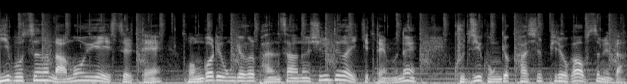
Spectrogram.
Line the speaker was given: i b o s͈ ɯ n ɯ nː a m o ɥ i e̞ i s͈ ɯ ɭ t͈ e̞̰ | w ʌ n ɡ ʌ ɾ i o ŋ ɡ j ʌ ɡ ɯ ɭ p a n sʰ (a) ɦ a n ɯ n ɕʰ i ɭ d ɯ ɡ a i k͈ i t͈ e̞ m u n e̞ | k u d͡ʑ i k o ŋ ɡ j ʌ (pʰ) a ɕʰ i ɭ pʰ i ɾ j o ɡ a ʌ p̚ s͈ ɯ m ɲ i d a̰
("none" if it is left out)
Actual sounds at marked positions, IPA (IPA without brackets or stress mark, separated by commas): a, kʰ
